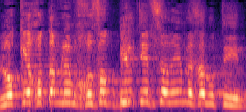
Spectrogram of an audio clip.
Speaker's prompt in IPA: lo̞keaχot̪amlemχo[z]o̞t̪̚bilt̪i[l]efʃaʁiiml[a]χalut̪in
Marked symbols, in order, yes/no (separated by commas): yes, no, no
